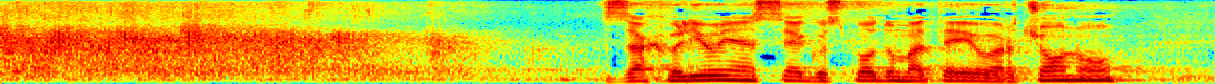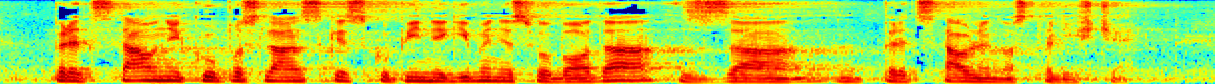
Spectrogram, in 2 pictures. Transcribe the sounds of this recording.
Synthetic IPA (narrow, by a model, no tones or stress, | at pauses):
zaxʋaljuːjɛmsɛɡɔspoːd̪umat̪ɛjuaɾt͡ʃoːnu | pɾɛt̪st̪aːwnikupɔslaːnskɛskupiːnɛɡiːbanjasʋɔbɔːd̪azapɾɛt̪st̪aːwlʲɛnɔst̪aliːʃt͡ʃɛ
